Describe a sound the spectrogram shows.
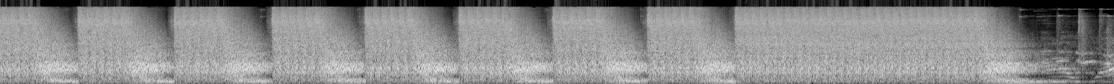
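A machine gun fires long, deafening bursts that echo off brick walls.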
